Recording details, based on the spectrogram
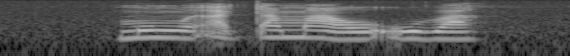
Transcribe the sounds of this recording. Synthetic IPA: muŋwɛʔa̰tʼamawɔʔuːβa

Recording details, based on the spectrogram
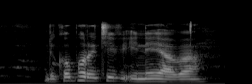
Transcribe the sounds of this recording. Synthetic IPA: ndikʰɔpʰɔɾetʰivinɛjaβa

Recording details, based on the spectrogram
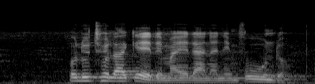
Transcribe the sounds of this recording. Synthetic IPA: olutʰɔlak̬ʼɛlɛmajɛlananeɱfuːndʱɔ̰

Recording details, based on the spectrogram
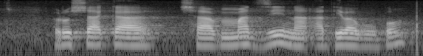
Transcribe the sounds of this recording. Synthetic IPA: ɾuʃakʼa | t͡ʃʰamad͡zinaʔad̪iβaβuːbɔ

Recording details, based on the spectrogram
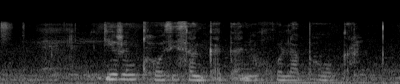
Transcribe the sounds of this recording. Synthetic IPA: kirɪŋ̩q͡χʰosisaŋ̩kʼa̰tʼa̰nɪχʊlapʰʼɔːkʼḁ

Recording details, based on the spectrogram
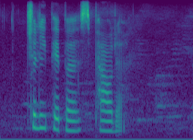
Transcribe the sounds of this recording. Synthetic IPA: t͡ʃʰɪlipʰɛpəspʰaʊdə̰

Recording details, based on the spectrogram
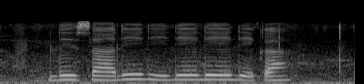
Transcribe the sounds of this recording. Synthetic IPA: lɪsalɪlɪlelɪlɪkʼa

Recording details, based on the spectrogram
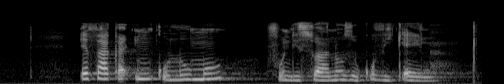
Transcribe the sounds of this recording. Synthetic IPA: ɛfakʼaʔiːŋkʼulumɔfundʱiswanɔzokʼuvik̬ʼɛːla

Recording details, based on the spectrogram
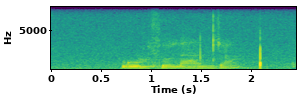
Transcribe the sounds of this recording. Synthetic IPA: ŋɡʱom̩ɬɔlaːnd͡ʒʱa

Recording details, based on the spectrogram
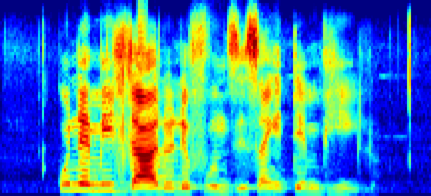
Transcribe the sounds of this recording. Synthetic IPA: k̬unemiɮalɔlefund͡zʱisaŋɛtʼempʰiːlɔ

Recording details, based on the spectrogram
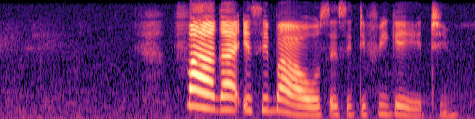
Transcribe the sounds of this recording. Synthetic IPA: fak̬aʔisiɓawɔsesitʼifik̬eːtʰi

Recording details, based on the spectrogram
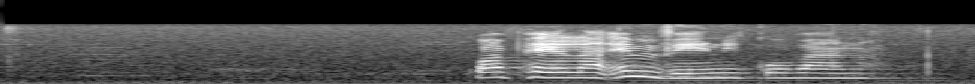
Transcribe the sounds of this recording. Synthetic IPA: k̬ʼwapʰɛlaɛɱb̪vʱenik̬ɔɓaːna

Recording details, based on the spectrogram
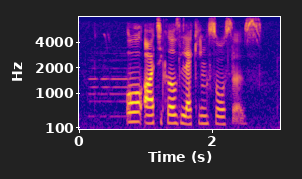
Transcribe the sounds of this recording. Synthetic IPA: ɔlʔaːtʰɪkʰəlzlækʰɪ̃ŋsɔːsə̰z̥

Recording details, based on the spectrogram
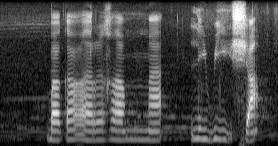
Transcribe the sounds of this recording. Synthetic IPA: bakʼaɣarɪɣam̩ma | lɪbiːʃa

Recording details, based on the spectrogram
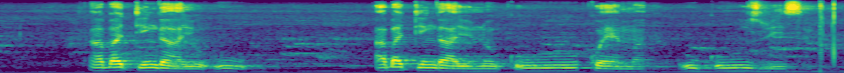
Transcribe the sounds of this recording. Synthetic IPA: aɓad̥ʱiŋɡʱajɔnokʼuɡ̥ʱwɛma | ukʼuzwiːsḁ

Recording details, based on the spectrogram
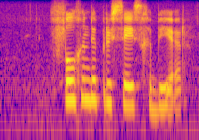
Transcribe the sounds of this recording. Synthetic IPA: fɔlˠχəndəprusɛsχəbøər

